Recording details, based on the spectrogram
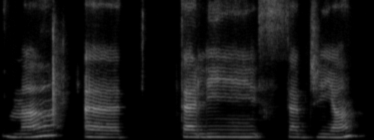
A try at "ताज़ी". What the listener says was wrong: Tazi, the J sound. J sound. Tazi.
